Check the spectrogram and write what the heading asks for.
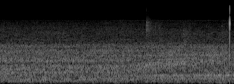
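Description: Steady room noise: an even rushing hiss with a faint hum underneath.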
